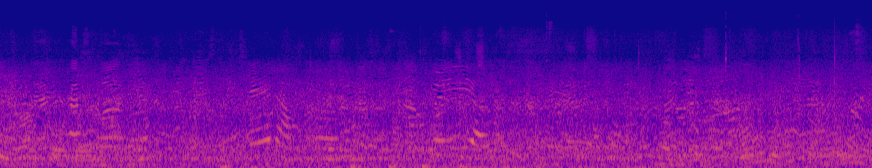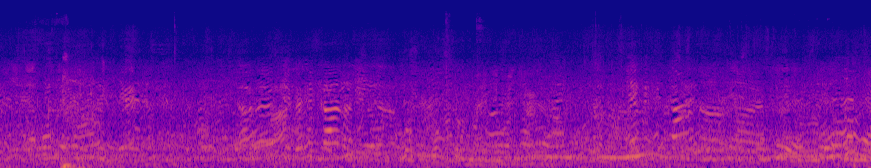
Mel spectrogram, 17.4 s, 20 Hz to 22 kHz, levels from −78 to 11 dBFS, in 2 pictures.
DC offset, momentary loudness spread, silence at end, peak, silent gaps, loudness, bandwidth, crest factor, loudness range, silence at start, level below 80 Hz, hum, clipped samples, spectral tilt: under 0.1%; 6 LU; 0 s; -12 dBFS; none; -31 LUFS; 16 kHz; 18 dB; 3 LU; 0 s; -44 dBFS; none; under 0.1%; -5.5 dB/octave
